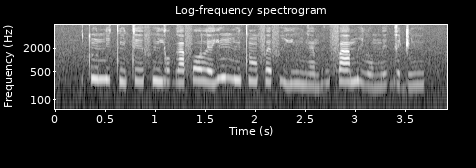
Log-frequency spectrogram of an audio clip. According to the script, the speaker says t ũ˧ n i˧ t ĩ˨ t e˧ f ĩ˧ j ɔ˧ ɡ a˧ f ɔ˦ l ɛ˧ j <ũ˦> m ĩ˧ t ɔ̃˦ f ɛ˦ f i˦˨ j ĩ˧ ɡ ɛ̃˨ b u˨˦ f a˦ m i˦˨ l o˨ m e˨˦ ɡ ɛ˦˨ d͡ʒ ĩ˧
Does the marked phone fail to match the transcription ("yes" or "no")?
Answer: no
